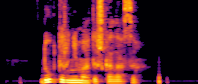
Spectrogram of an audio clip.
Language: Mari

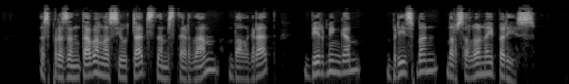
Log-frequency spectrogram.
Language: Catalan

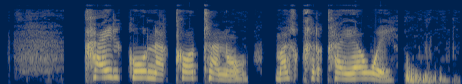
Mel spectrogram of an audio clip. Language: Jaqaru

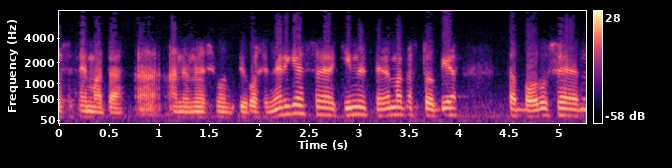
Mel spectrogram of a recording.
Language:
Greek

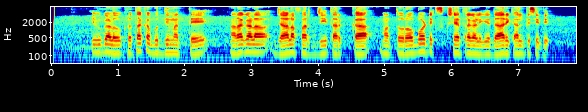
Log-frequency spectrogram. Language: Kannada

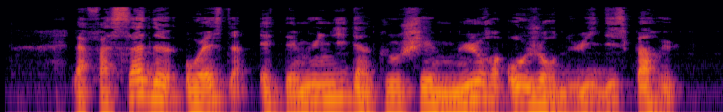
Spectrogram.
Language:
French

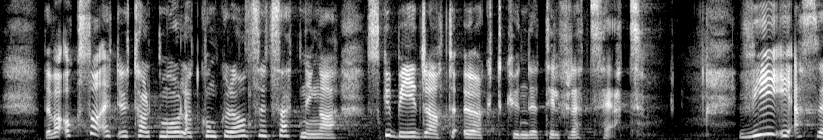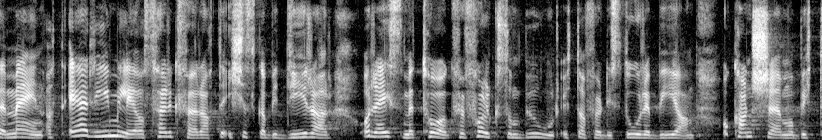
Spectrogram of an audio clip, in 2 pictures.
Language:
Norwegian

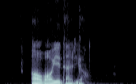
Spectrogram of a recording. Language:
Persian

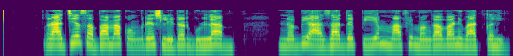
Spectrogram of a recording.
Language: Gujarati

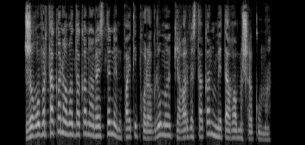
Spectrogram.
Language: Armenian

